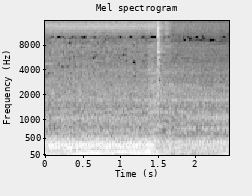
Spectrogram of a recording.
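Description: Steady machine hum from the oxygen-concentrator and air-compressor setup, with a sharp click about one and a half seconds in as the compressor kicks back on after the tank pressure drops.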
